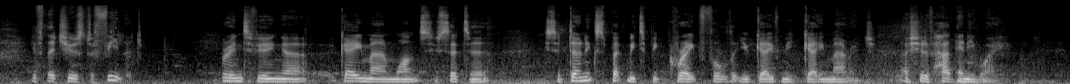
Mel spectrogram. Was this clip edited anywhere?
yes; 3 cuts; at 2.2 s, 4.7 s, 9.5 s

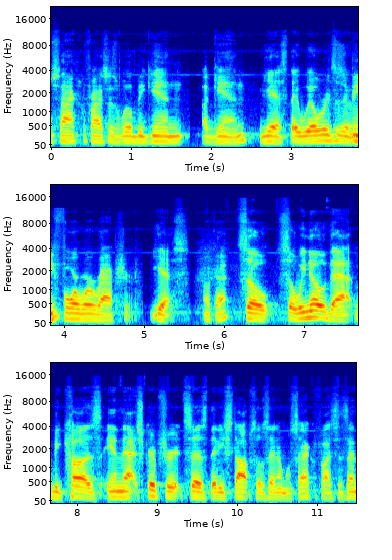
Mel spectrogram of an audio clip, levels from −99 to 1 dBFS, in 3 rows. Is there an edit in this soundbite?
yes; 2 cuts; at 1.7 s, 5.0 s

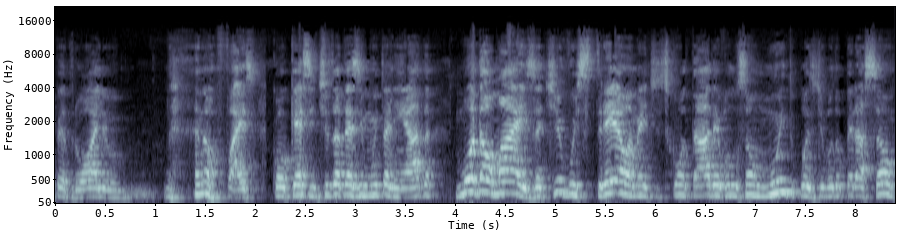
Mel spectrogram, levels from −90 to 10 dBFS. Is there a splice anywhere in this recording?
yes; 2 cuts; at 2.1 s, 3.9 s

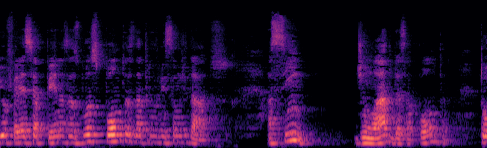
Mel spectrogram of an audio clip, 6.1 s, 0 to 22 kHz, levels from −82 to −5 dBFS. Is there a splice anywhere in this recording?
no; 0 cuts

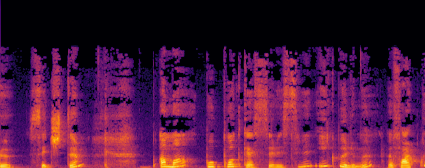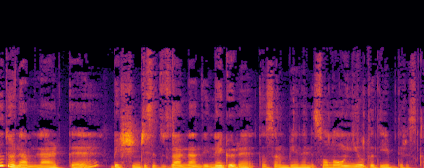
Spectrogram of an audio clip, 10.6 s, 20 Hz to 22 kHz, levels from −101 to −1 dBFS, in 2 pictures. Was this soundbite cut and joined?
yes; 1 cut; at 4.8 s

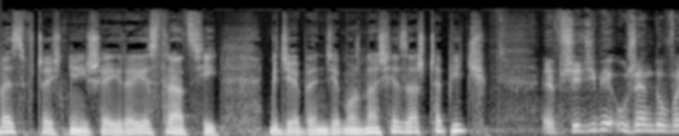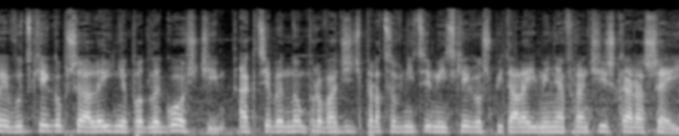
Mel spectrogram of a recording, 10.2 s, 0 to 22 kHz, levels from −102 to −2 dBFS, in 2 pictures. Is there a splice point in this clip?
no; 0 cuts

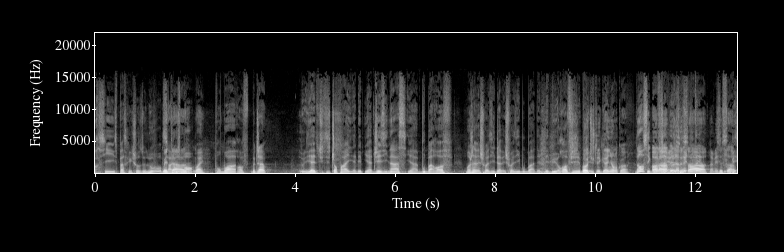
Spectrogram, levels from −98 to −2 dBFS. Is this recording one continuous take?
no; 6 cuts; at 1.3 s, 2.8 s, 5.3 s, 8.0 s, 10.0 s, 11.1 s

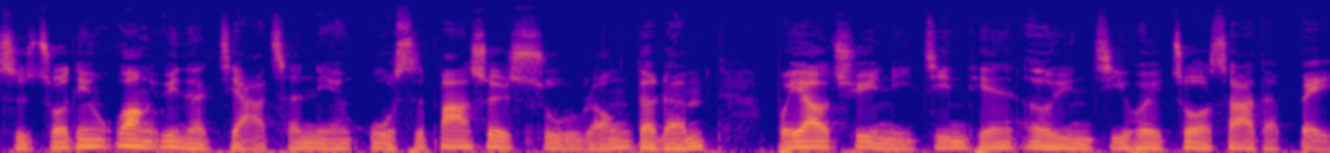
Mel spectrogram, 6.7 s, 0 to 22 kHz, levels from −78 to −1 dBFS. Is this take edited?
no; 0 cuts

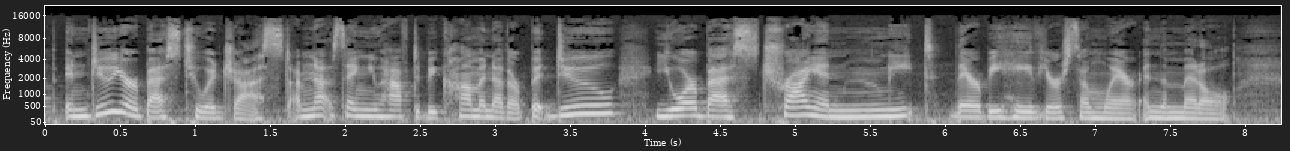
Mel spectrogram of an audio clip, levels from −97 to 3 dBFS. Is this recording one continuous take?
no; 2 cuts; at 3.2 s, 4.7 s

